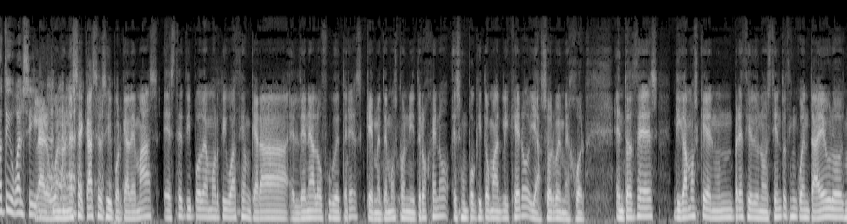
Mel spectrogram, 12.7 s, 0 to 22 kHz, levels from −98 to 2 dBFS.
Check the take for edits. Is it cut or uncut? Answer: uncut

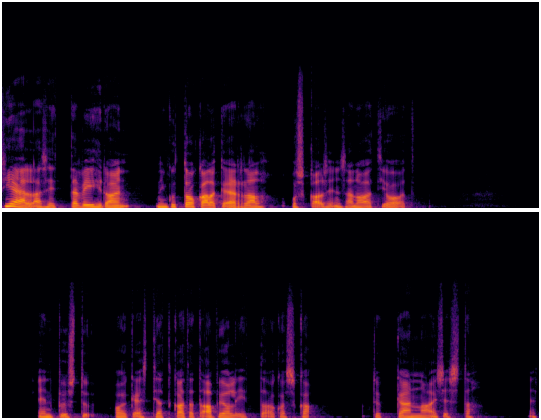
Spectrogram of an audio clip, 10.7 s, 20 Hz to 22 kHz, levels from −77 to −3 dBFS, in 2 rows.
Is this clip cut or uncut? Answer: uncut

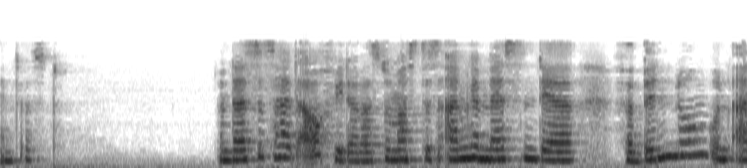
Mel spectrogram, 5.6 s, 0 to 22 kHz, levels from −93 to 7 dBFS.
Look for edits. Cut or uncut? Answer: uncut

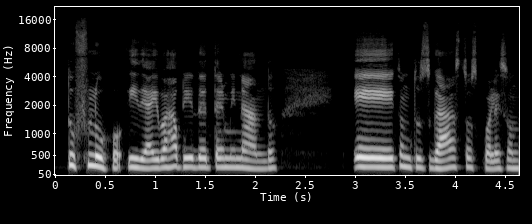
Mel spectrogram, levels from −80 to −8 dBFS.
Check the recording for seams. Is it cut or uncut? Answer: cut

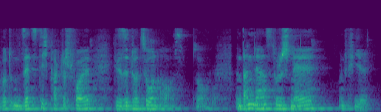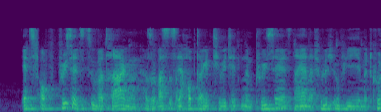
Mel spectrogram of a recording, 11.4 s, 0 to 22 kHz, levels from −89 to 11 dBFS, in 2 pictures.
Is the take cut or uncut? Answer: cut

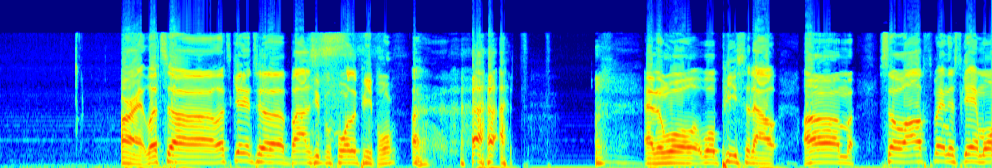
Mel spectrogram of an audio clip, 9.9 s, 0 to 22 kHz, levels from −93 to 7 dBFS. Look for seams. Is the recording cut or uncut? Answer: uncut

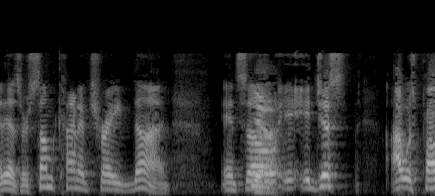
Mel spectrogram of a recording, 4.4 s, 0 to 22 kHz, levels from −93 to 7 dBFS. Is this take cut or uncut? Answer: uncut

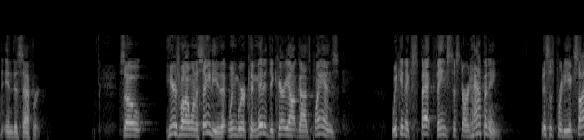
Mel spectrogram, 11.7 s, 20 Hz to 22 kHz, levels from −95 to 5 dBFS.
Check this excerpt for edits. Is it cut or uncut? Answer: uncut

